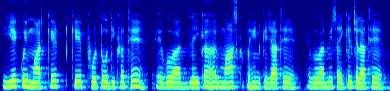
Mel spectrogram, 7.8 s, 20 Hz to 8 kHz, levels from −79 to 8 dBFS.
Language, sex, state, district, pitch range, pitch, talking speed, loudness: Chhattisgarhi, male, Chhattisgarh, Sarguja, 155-170 Hz, 160 Hz, 140 wpm, -29 LUFS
